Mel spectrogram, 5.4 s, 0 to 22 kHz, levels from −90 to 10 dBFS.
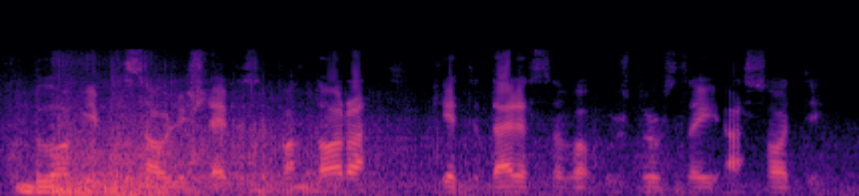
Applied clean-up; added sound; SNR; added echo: none; Thunder; 2 dB; none.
